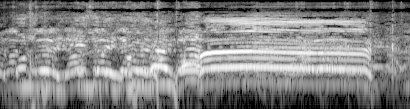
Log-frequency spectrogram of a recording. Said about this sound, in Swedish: Applåder och jubelrop när en kvinna vid liv sakta dras ut genom en springa i rasmassorna.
